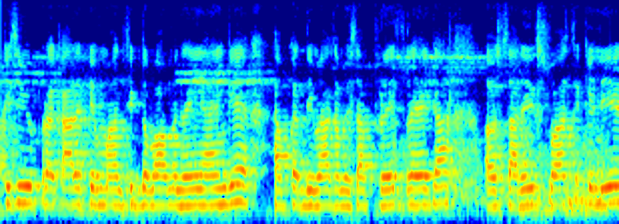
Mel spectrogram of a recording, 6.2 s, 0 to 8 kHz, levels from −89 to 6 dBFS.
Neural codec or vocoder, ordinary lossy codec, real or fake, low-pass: none; none; real; none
